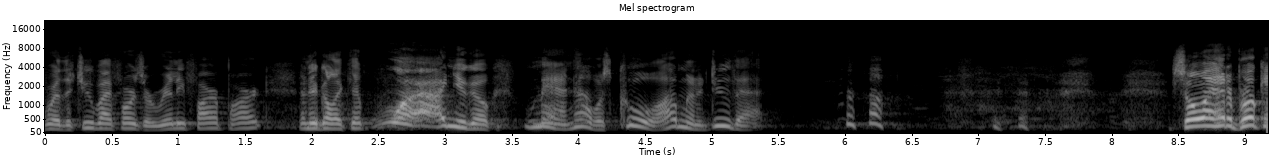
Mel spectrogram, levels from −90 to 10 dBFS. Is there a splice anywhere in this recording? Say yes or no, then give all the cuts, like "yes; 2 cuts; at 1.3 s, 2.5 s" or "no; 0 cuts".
no; 0 cuts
